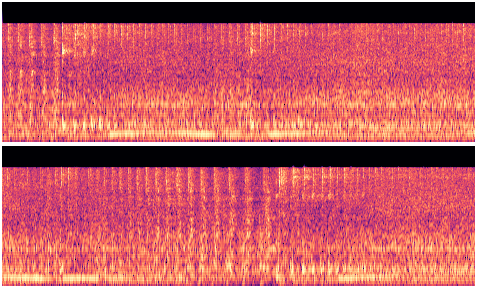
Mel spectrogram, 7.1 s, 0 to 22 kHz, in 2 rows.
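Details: Briggs & Stratton engine on a Lawn-Boy mower deck, sat since March, 89 octane with Marvel Mystery Oil: repeated pull-cord sweeps with sputtering that never settles into a run; hard starting, owner suspects carburetor diaphragm.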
